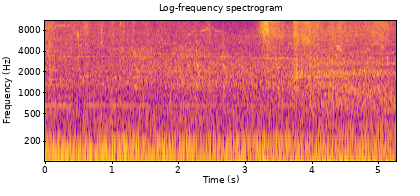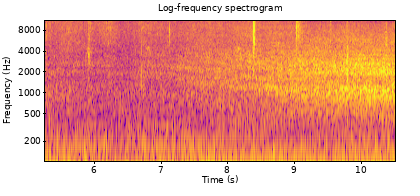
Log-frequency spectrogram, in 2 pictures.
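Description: Steady low rumble of outdoor background noise, with a faint hum in the first few seconds and a few light clicks.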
